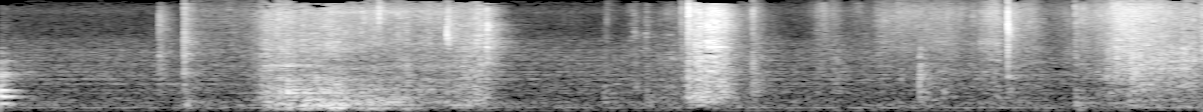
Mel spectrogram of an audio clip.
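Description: A cardboard box being opened and its foam packing handled: rustling and scraping in a few separate bursts, the longest about a second and a half in.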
